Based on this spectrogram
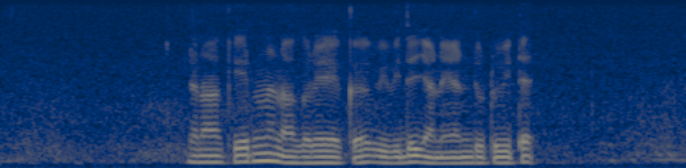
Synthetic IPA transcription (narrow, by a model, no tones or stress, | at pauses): d͡ʒanaːkiːɾənənaɡəɾejəkəʋiʋid̪əd͡ʒanəjand̪uʈuʋiʈə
